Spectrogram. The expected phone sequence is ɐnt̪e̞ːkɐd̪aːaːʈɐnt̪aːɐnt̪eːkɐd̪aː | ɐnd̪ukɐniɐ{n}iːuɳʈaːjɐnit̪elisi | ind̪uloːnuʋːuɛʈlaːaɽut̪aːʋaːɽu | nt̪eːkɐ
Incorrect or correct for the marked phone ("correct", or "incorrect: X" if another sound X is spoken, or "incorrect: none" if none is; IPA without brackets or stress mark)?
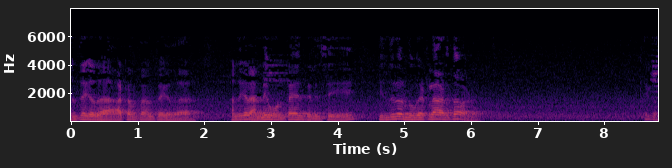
incorrect: nː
